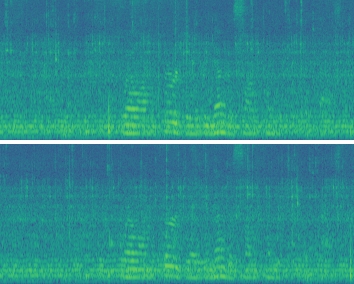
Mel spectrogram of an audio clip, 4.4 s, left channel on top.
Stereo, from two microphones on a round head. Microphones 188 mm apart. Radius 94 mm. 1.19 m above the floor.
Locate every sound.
1.5 s a woman speaking: 25° right (ahead or behind), 4 m; by 4.3 s 15° right (ahead or behind), 5.5 m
